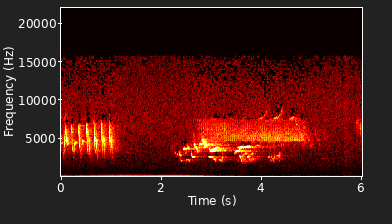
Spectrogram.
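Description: Birds calling: a rapid high trill that fades out about a second in, then a short burst of chirps. A steady low hum runs underneath and stops about three seconds in.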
